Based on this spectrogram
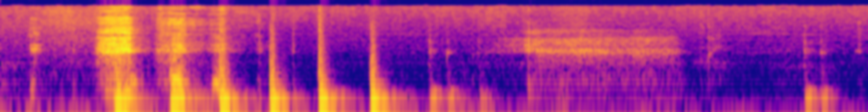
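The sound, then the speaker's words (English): Six loud, sharp knocks from a front-door knocker shaped like two boiled eggs in a steady, evenly spaced run, followed by a softer hissing rustle and a faint thud. “And straight away, I can see that the door knocker is in the form of two lovely boiled eggs.”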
